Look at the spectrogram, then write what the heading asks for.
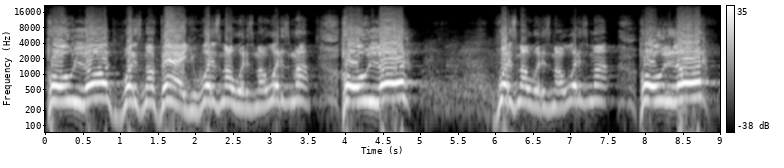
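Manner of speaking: rhythmic, rising poetry performance; spoken word with a chanted refrain; spoken word poem. Acted. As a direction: build it like a sermon in verse.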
